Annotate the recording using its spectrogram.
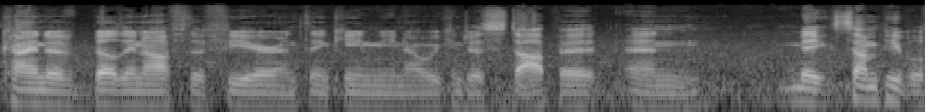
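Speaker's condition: No condition

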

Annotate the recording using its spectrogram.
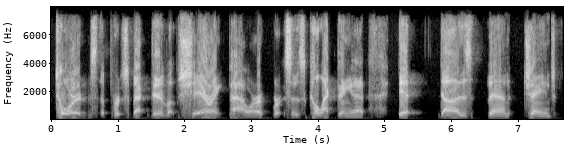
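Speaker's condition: Spasmodic dysphonia; partial loss of voice

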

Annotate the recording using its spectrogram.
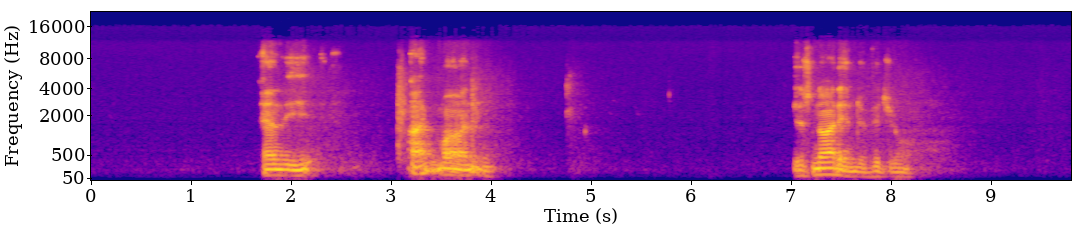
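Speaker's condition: Aphasia after stroke; long silences

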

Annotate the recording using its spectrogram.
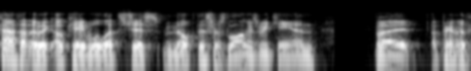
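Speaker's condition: No condition

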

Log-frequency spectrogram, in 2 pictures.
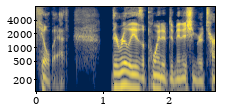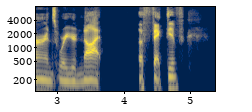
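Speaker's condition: No condition

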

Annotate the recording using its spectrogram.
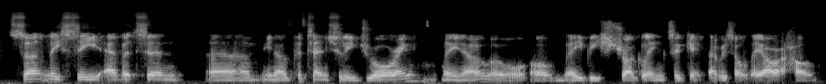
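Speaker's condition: No condition

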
